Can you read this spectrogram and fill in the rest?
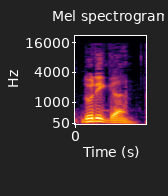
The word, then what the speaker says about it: Durigan: Durigan, tá ótimo.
